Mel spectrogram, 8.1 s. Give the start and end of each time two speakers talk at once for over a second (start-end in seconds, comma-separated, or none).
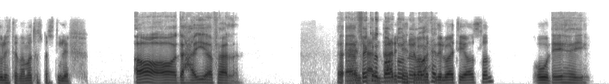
4.6-6.0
